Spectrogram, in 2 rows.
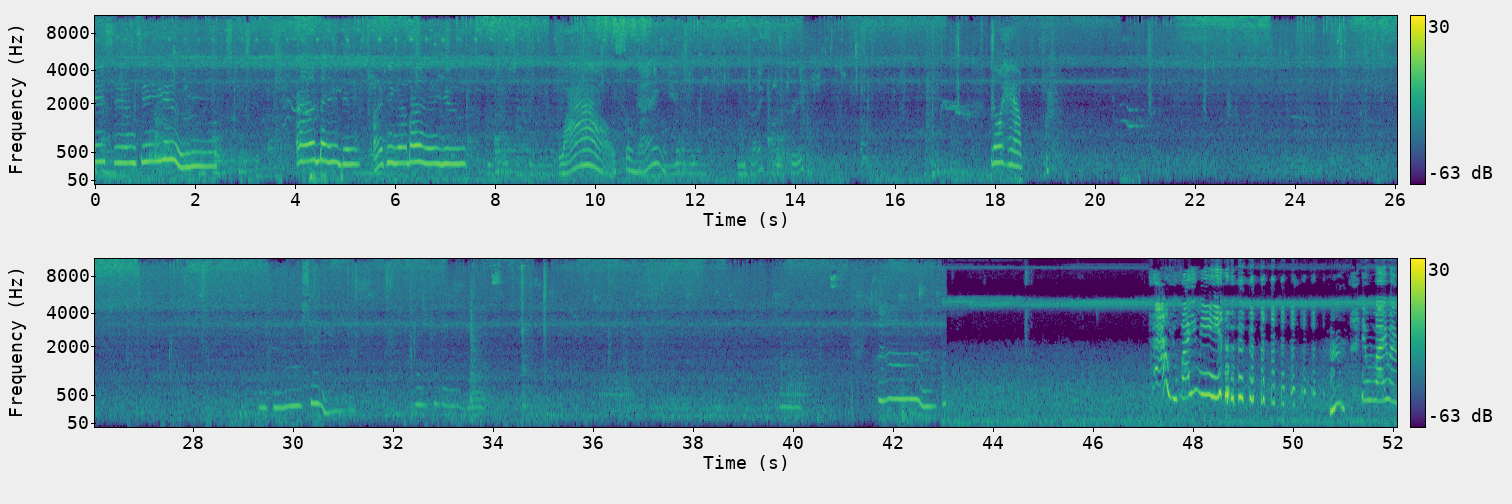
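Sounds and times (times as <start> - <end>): woman humming: 0.0 - 3.2, 3.8 - 12.4, 29.0 - 31.6, 32.2 - 34.1, 39.6 - 40.6, 41.6 - 43.1
faint chirp: 0.0 - 43.1
outdoor background hiss: 0.0 - 52.0.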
